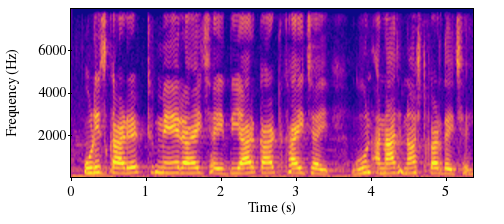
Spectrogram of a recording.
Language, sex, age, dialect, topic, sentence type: Magahi, female, 25-30, Western, agriculture, statement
